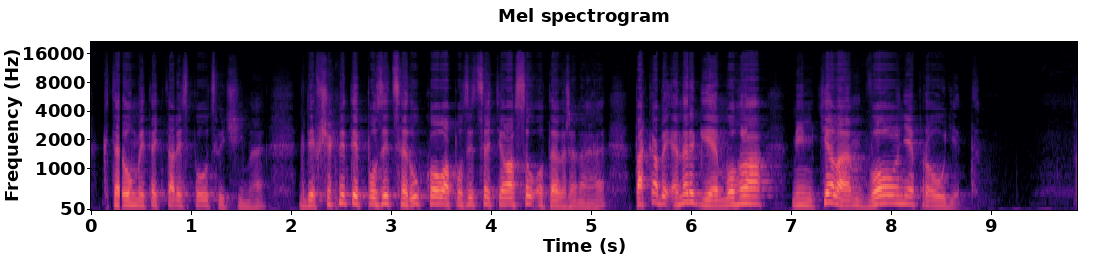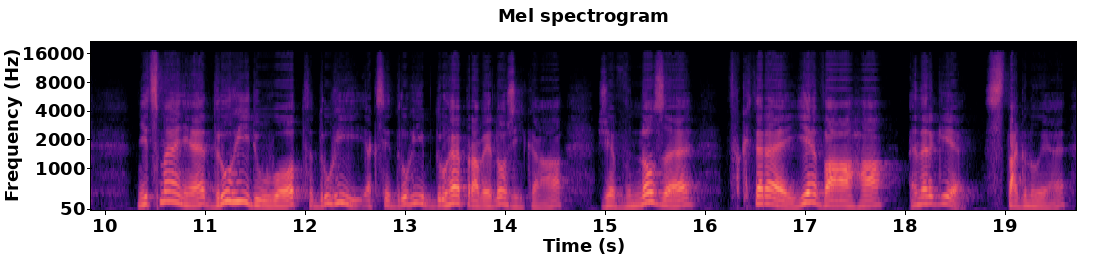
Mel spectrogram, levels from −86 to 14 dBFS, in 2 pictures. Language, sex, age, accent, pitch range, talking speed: Czech, male, 40-59, native, 120-160 Hz, 125 wpm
